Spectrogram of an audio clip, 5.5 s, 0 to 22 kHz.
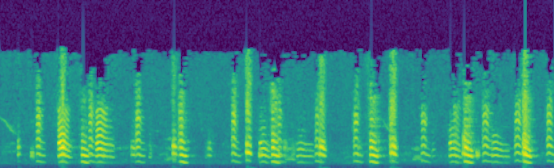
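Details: Eurasian coots calling on a hunting-lure track for the 2020-2021 season: loud, harmonic, nasal honks from several birds, given in quick bursts roughly every half second with brief gaps between them.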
